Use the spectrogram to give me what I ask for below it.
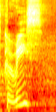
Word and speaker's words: charis: In the New Testament, the word is charis, C H A R I S.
